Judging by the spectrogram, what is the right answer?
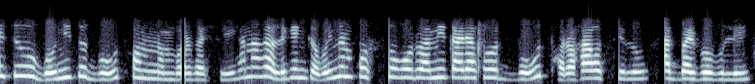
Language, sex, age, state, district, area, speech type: Assamese, female, 45-60, Assam, Nalbari, rural, conversation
